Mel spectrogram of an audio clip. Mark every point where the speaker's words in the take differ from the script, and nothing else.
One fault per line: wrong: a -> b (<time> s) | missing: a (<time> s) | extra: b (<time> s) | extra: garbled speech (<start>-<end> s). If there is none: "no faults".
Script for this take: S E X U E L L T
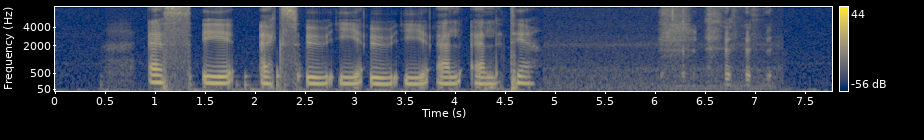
extra: U E (3.1 s)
